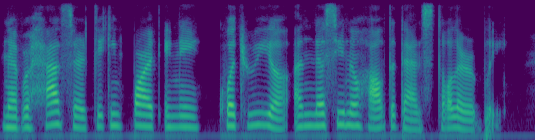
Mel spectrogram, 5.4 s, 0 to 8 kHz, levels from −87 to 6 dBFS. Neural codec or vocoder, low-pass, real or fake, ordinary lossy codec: codec, 16 kHz, 2 kbps, FunCodec, trained on LibriTTS, 25 frames a second; 7.2 kHz; fake; Opus, 64 kbps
